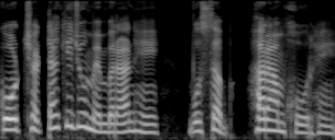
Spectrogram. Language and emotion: Urdu, neutral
